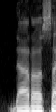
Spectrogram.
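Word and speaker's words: دَرَسَ: yadrisu itu hilang ya ini beda nih ini beda pengucapan beda harakat ini beda artinya ya darosa yadrusu belajar ya Darisa yadrisu hang yang darisun sebagaimana dalam al-qur'an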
